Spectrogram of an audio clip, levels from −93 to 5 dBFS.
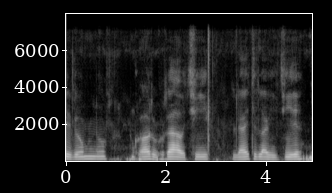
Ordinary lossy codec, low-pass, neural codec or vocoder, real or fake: none; 7.2 kHz; codec, 16 kHz, 4 kbps, X-Codec, HuBERT features, trained on LibriSpeech; fake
